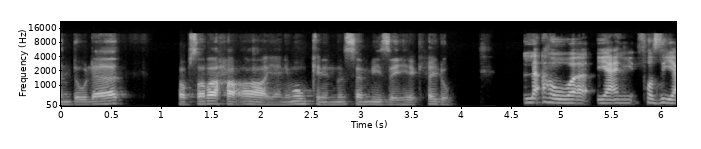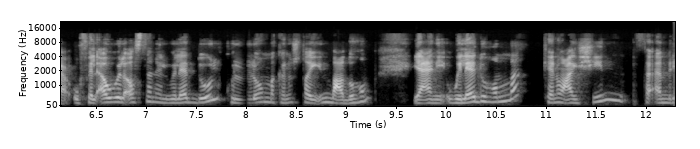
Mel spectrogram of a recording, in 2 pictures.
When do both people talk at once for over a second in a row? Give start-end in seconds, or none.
none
